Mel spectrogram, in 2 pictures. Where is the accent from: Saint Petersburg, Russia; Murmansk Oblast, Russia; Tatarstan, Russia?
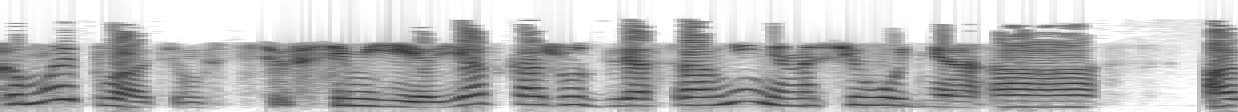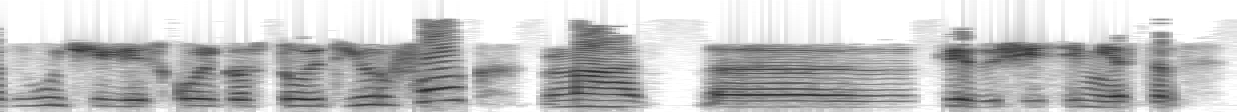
Saint Petersburg, Russia; я из Петербурга.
